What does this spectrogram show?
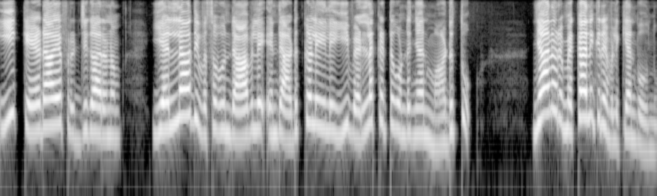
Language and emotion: Malayalam, angry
